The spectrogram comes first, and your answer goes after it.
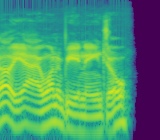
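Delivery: dry, sarcastic, insincere tone. Describing what she said in a scene, the speaker quotes her, mock-sarcastic retelling. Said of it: "she's being sarcastic".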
